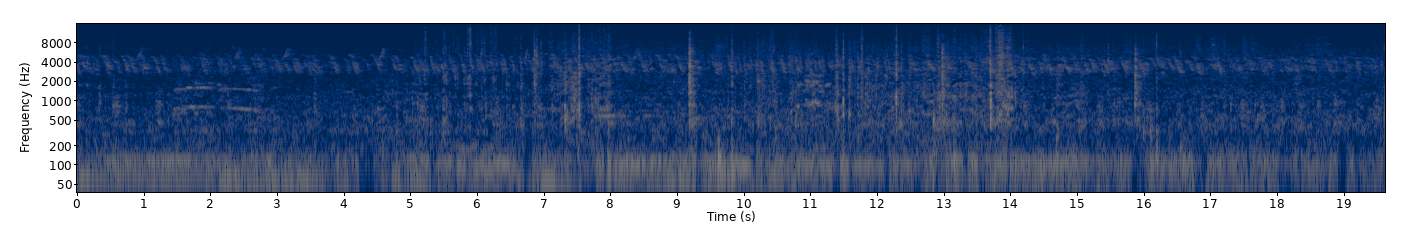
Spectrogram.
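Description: Sharp clicks and knocks of hands handling a cardboard box and a power adapter's cable, the loudest about nine and fourteen seconds in, over a low steady hum. A bird calls briefly in the background about two seconds in.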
